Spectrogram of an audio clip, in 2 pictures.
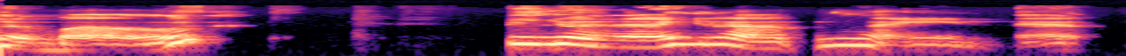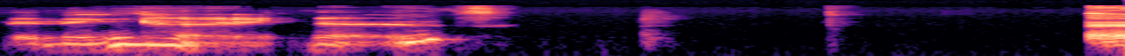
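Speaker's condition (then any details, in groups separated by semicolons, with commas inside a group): Friedreich's ataxia; speech impairment, worsened over time, briefly used speech software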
